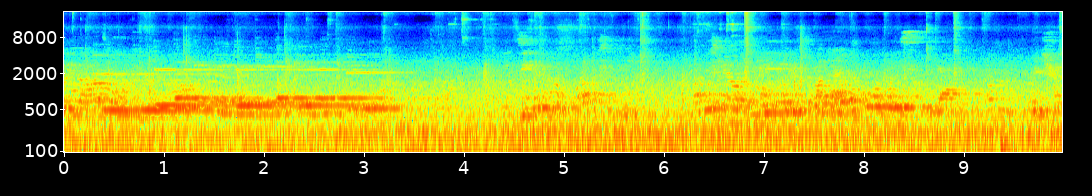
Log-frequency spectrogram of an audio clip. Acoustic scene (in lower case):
subway station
